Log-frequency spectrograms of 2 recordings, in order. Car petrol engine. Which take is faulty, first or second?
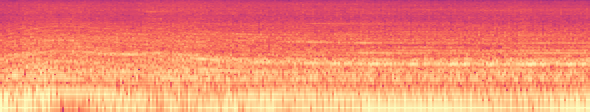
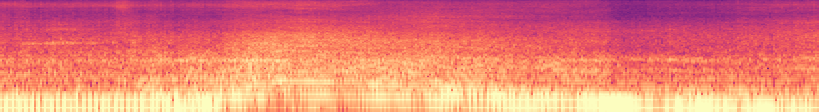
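second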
